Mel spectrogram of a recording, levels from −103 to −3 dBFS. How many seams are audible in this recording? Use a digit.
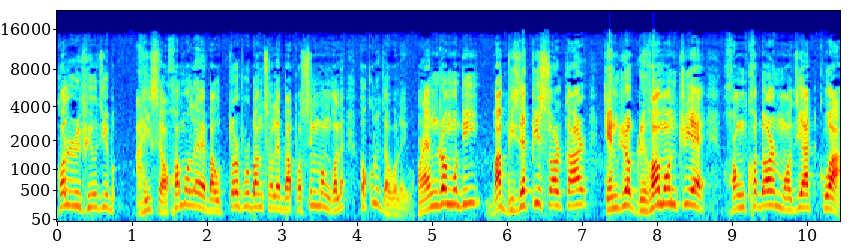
1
